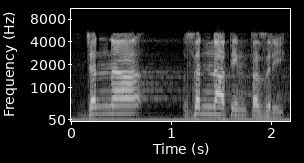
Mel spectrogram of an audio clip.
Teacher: بس اوقات ایسا بھی ہوتا ہے کہ جیم کو زا کی آواز دی جاتی ہے, جیسے جنہ زنات تزری اس طرح پڑھا جاتا ہے, یعنی جیم کو زا کی آواز میں لوٹایا جاتا ہے.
